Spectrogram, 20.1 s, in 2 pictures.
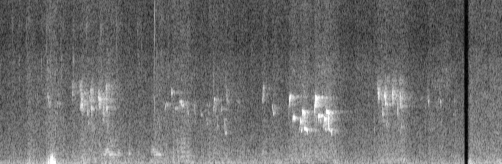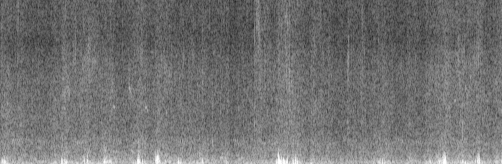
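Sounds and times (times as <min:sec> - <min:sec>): small bird chirping: 0:00.7 - 0:02.4, 0:03.0 - 0:06.8, 0:07.5 - 0:09.2.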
